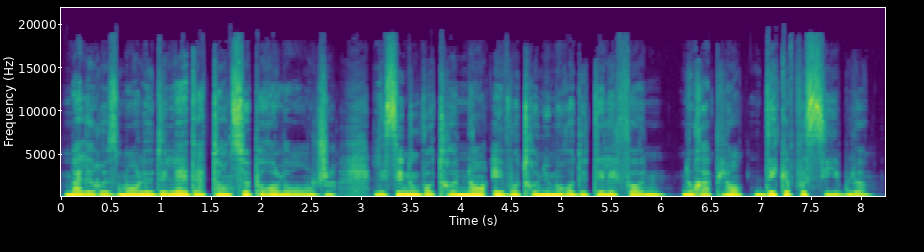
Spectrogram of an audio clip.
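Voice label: French, Freundlich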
